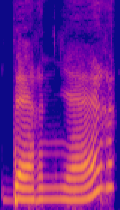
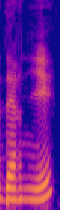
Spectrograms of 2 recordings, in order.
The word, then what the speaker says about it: dernière: La semaine dernière, donc prononciation dernière, pas dernier, parce que la semaine, c'est féminin.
